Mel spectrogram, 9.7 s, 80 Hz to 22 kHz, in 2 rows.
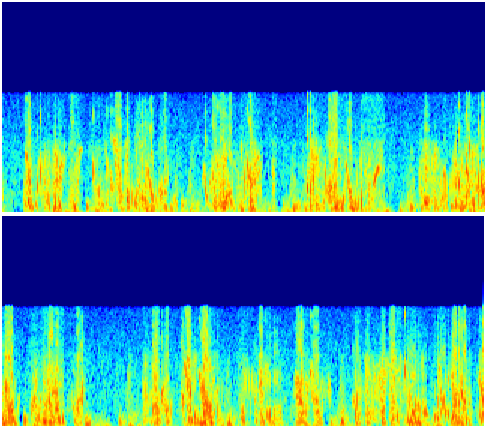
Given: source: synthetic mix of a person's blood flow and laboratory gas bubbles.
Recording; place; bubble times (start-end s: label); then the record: Doppler ultrasound of blood flow; precordium
0.00-0.04 s: bubbles
0.20-0.81 s: bubbles
0.88-1.77 s: bubbles
2.00-2.61 s: bubbles
2.69-2.76 s: bubbles
2.98-3.82 s: bubbles
4.16-5.01 s: bubbles
5.10-5.68 s: bubbles
6.23-6.55 s: bubbles
6.62-7.06 s: bubbles
7.20-7.66 s: bubbles
7.75-8.13 s: bubbles
8.33-9.54 s: bubbles
9.58-9.65 s: bubbles
From the record:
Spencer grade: 4 (maximum detectable bubble signal sounding continuously throughout systole and diastole of every cardiac period, and overriding the amplitude of the normal cardiac signals); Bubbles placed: only in the low amplitude regions of the cardiac cycle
